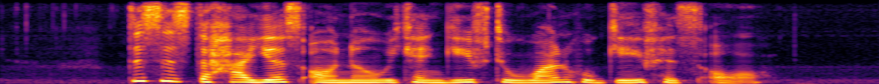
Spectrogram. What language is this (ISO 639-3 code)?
eng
